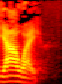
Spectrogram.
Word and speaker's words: Yahweh: The first, in the capital LORD, is actually the name that was given throughout the Old Testament, and it's YHWH. Yeah, most of the time we pronounce it as Yahweh.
